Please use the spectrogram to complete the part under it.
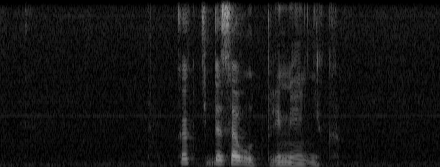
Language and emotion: Russian, neutral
